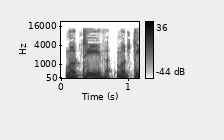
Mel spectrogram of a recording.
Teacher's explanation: You put your tongue on the top of your roof of your mouth or something. So it's almost like a D, like half T and half D.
